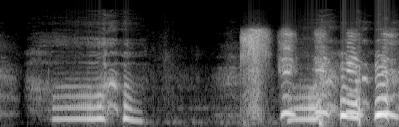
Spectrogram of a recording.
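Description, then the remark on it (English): A woman gives a drawn-out, strained wheezing groan. After a short pause comes a rapid run of five or six harsh, raspy coughs and gasps, fairly loud. “Her cough was crazy.”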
